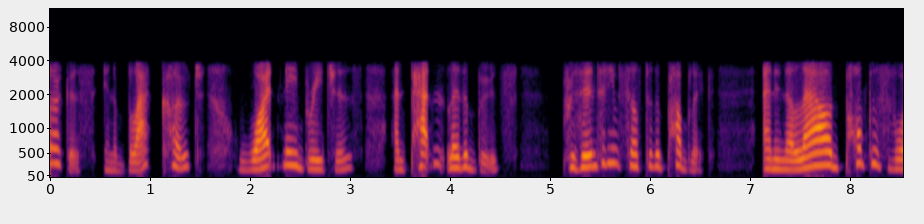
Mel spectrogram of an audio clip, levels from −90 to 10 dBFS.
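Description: No technical faults are present.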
